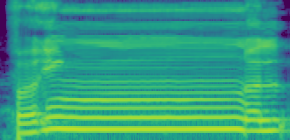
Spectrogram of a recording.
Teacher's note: نون میں آپ گننا کریں گے، نون کی آواز کو آپ 2 سیکنڈ کے لیے ناک میں روک کے رکھیں گے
